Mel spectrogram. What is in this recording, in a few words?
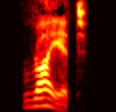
"riot", English spelling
